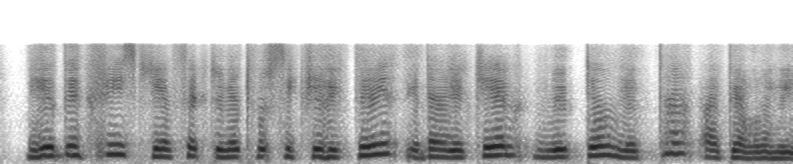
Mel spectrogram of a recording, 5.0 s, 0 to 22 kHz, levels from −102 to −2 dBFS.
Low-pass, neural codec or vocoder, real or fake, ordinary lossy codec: 7.2 kHz; codec, 16 kHz, 0.5 kbps, FreqCodec, smaller model; fake; none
